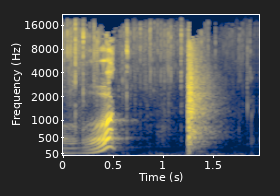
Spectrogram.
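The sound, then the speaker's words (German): A short voiced shout rising in pitch, then after a brief pause a single dull, fairly loud splat as a pancake, flung from a frying pan with too much swing, strikes and sticks to the ceiling. “Guck mal, Papa, diesmal klebt der Pfannekuchen an der Decke.”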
